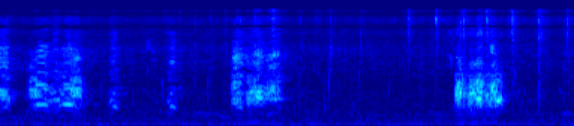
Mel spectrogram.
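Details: Caribbean flamingo, also called American flamingo, giving three loud nasal goose-like honks, each about a third of a second long and spaced roughly one and a half seconds apart, over a quiet background.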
